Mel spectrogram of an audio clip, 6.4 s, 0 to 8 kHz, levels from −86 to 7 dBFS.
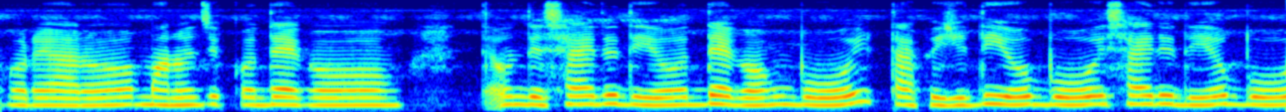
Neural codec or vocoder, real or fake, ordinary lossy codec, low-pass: none; real; none; none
